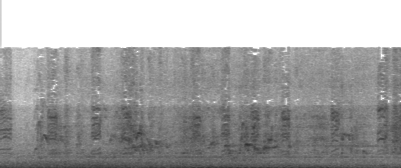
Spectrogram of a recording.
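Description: Small birds chirping, with many short, irregular high calls over a steady low hum.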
